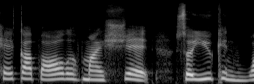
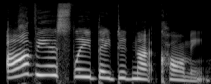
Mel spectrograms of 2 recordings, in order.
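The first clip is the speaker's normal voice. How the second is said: higher-pitched, pointed comeback; exasperated retort; 6 semitones higher than usual. Retold or imitated. Customer answering the service man about a call, exasperated retort. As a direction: throw it back with pointed exasperation.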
